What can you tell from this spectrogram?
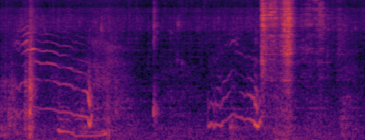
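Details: Two young brother cats fighting on a person's lap: a rising-then-falling wavering meow, a short pause with a soft thump, then a second bent, whiny cry, followed by a burst of rustling.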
